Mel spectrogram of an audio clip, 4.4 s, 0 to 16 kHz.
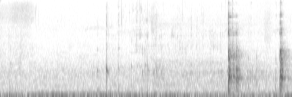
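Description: De Zatte beer, an 8% tripel, pours into a glass in a steady, soft fizzing stream, with a couple of brief sharper clinks or splashes near the end. No one speaks.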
